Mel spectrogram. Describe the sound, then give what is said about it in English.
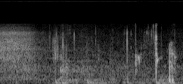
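Crunchy chewing of Cinnamon Toast Crunch cereal with cold milk, a handful of irregular wet crunches and bites over a steady low hiss, with no talking. “Oh, I enjoy that first bite of Cinnamon Toast Crunch so much that maybe I'm just hungry, but that cold milk on that crunchy Cinnamon Toast Crunch, that first bite, oh, when it's the most sugary and delicious.”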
